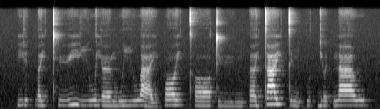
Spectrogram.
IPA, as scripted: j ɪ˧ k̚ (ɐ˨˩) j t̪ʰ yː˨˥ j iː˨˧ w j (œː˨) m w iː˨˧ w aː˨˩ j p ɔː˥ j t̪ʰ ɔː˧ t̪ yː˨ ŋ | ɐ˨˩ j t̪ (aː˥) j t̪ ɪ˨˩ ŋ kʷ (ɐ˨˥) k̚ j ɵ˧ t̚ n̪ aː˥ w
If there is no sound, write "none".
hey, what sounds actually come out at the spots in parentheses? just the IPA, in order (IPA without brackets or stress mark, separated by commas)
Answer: ɐ˨˧, œː˨, aː˥, ɐ˨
